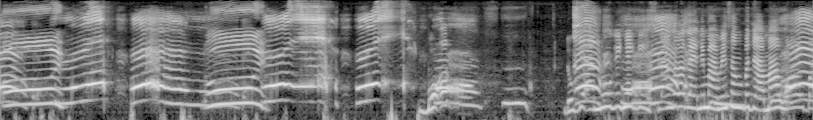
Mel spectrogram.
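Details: A baby cries in a small room: loud, tuneful wailing in repeated bursts with brief breath pauses, an ordinary infant cry.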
